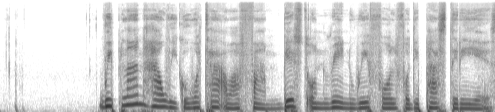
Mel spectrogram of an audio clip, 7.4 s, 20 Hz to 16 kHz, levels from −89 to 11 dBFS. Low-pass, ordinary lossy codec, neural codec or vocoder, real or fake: 14.4 kHz; AAC, 96 kbps; none; real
